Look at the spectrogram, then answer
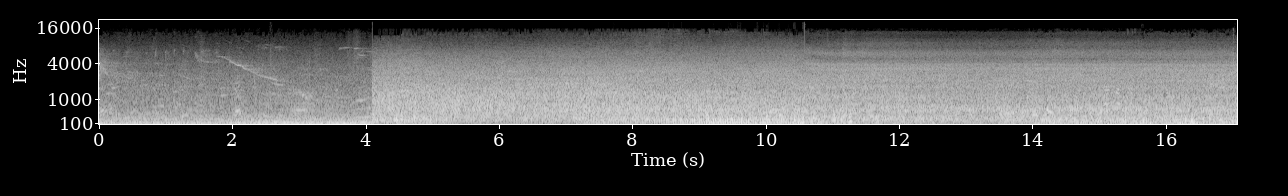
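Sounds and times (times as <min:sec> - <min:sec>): wind on microphone: 0:00.0 - 0:17.0
sea surf washing on shore: 0:04.1 - 0:17.0.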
